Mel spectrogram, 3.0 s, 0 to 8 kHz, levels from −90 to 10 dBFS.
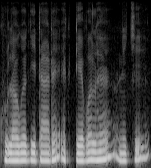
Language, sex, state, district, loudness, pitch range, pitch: Hindi, male, Bihar, Patna, -13 LUFS, 140-160 Hz, 145 Hz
